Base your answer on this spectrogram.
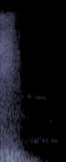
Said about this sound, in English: taking a deep breath in through your nose, exhaling out of your mouth.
